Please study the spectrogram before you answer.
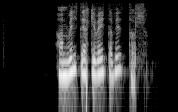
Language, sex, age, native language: Icelandic, female, 40-49, Icelandic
